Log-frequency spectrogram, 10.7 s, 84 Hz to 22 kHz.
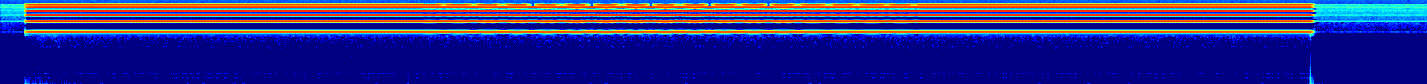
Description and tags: Simple lead sound with clarity and some vibrato in the end. Sampled from a ATC-X in E5 key.
clear, lead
